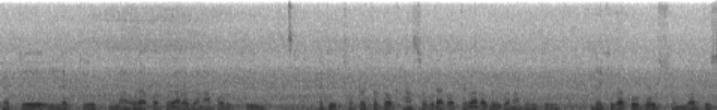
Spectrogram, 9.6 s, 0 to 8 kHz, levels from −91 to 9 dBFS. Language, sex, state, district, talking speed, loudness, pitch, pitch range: Odia, male, Odisha, Sambalpur, 105 wpm, -16 LUFS, 145 Hz, 140-150 Hz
